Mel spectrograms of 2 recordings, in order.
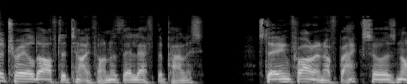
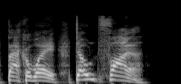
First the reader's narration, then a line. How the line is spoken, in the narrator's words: He shouted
